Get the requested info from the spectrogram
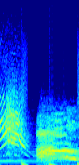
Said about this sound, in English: Meow. That was cat.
